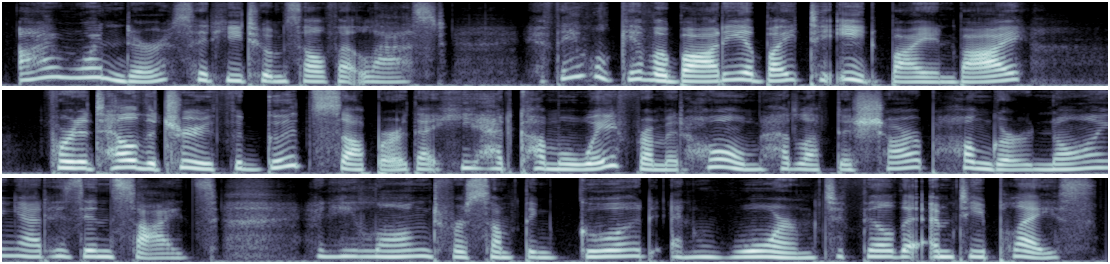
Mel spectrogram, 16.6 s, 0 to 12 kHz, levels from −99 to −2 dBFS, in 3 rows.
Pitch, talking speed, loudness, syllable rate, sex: 230 Hz, 215 wpm, -20 LUFS, 5.0 syllables/s, female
